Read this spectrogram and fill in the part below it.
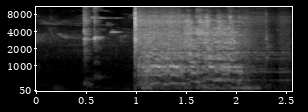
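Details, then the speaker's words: Rebuilt Ford 215 six-cylinder at first start with new spark plugs, after a reversed wire was fixed: weak cranking puffs, then a short roar that catches for about a second and fades; hard starting, ignition timing suspected off. "Oh, we got effort. That sounds good. Try it again. Uhoh. I think it's out of time."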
